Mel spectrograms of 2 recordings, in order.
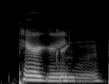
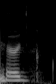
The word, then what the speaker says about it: peregrine: Peregrine? – Peregrine. – Peregrine. Then why don't they spell it G-R-E-E-N? – How is it spelled? – P-E-R-E-G-R-I-N-E.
